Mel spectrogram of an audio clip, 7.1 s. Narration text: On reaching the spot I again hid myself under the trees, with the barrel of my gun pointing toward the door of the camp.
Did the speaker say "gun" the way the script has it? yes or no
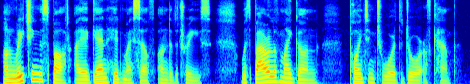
yes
